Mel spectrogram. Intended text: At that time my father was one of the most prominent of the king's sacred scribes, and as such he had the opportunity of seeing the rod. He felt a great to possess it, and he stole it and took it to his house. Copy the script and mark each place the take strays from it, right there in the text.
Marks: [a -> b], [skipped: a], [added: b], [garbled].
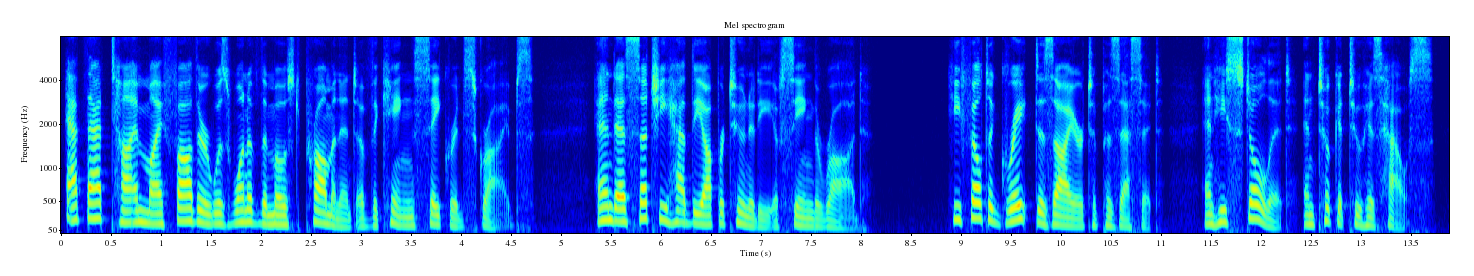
At that time my father was one of the most prominent of the king's sacred scribes, and as such he had the opportunity of seeing the rod. He felt a great [added: desire] to possess it, and he stole it and took it to his house.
